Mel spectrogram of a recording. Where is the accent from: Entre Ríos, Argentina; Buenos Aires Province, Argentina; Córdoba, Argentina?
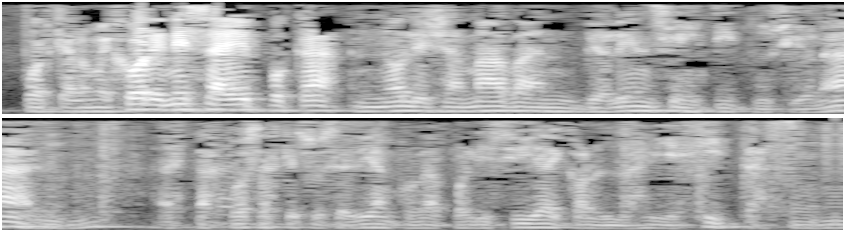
Buenos Aires Province, Argentina; Carmen de Patagones; yo soy nacido en Patagones y en mi época de niñez, de la época de la escuela primaria, había los personajes del pueblo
